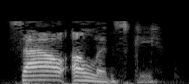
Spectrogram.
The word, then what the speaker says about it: Alinsky: Salinsky. Sal Alinsky.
